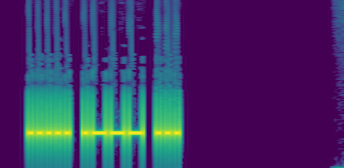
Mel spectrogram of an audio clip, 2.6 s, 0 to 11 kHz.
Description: Morse code, heard as a keyed tone, about 36 wpm, 700 Hz. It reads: 5JS
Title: Three Challenging Letter-Number Combinations 35wpm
